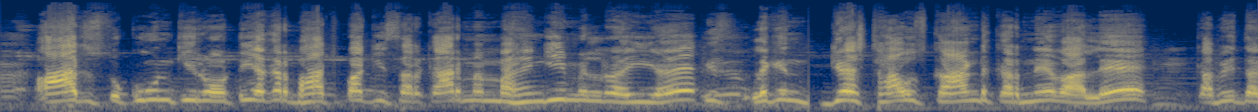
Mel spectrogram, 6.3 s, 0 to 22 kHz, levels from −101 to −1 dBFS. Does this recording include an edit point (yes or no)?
yes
